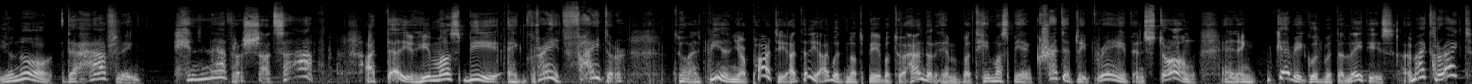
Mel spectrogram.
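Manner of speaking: slow whisper. Voicing a character who pulls a party member aside, whispering into their ear. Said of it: "he whispers into your ear".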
